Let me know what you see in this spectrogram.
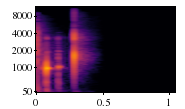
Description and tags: a mixture of a few different bone/jaw popping soundsprocessed w/ a low pass filter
